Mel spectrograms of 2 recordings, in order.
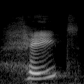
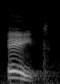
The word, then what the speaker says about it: hate: E cuidado aqui com o seguinte, hate, ódio ou odiar, que se não for pronunciado o H, pode dar uma confusão e virar o passado de eat, que é ate. Aí fica o passado de comer, não é?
